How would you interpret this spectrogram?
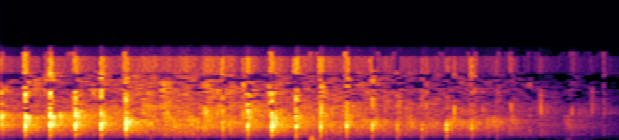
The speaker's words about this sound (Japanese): それでは拍手を持ってお迎えしましょう。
